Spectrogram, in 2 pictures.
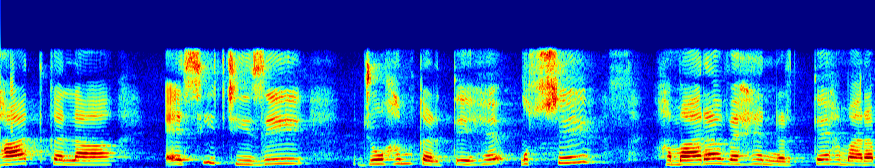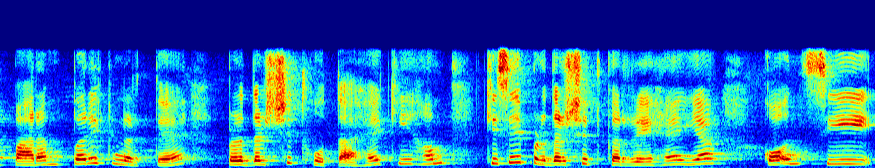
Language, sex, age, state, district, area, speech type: Hindi, female, 18-30, Rajasthan, Jaipur, urban, spontaneous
